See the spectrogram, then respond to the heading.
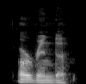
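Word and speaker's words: Arihnda: The they they also give you backstory to uh, uh how do you pronounce her first name? or Arinda, Arienda. – Orinda. – Orinda.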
